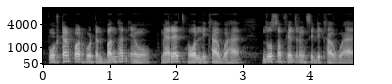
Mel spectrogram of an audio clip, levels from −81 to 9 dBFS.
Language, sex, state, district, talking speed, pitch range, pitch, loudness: Hindi, male, Jharkhand, Garhwa, 220 wpm, 110-135 Hz, 125 Hz, -18 LUFS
